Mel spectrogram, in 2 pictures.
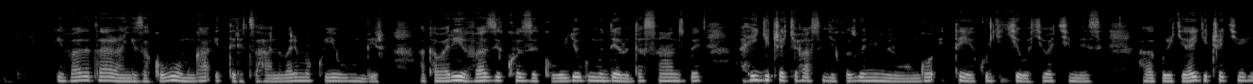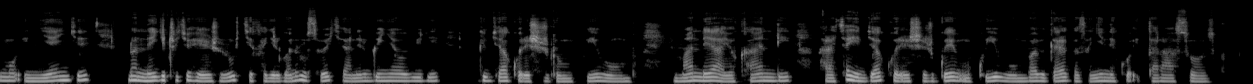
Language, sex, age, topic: Kinyarwanda, female, 18-24, education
